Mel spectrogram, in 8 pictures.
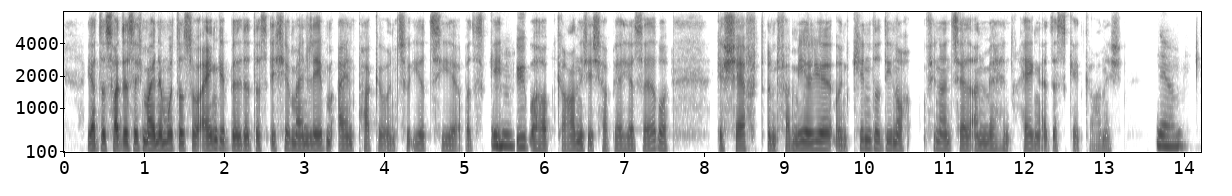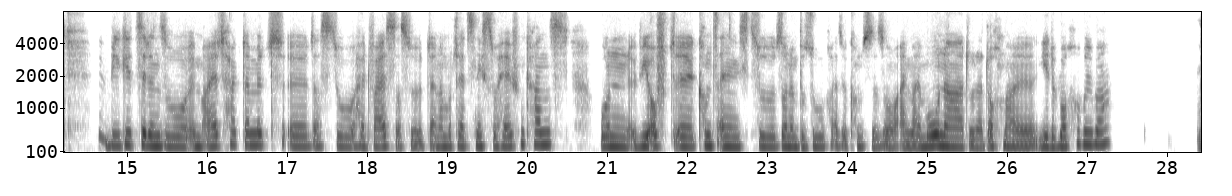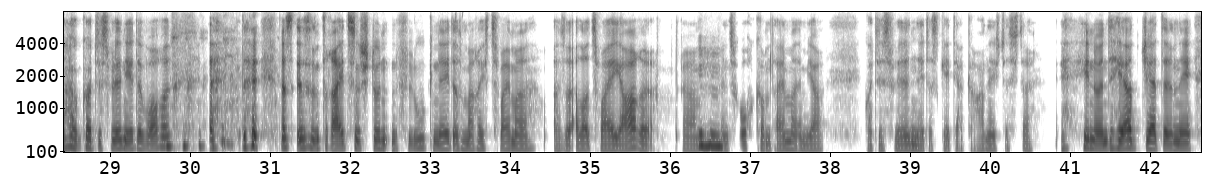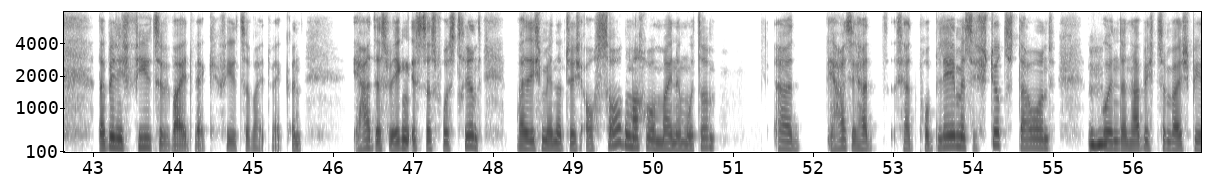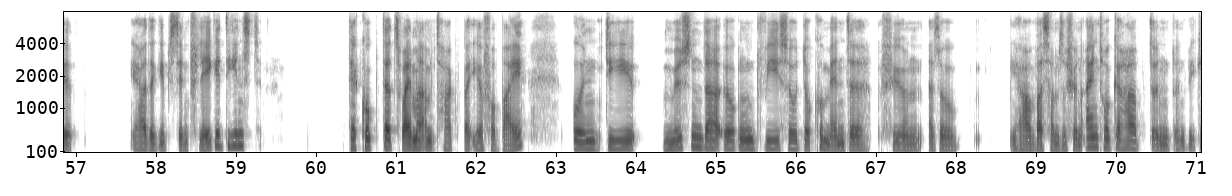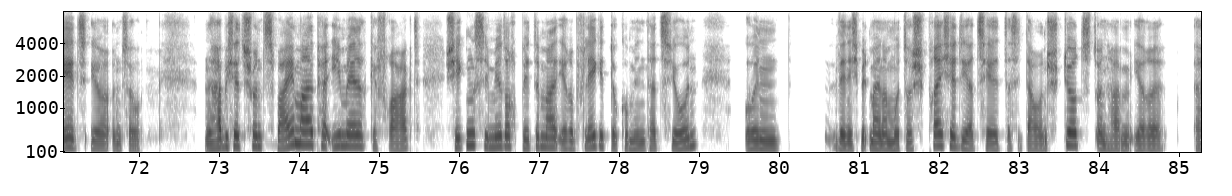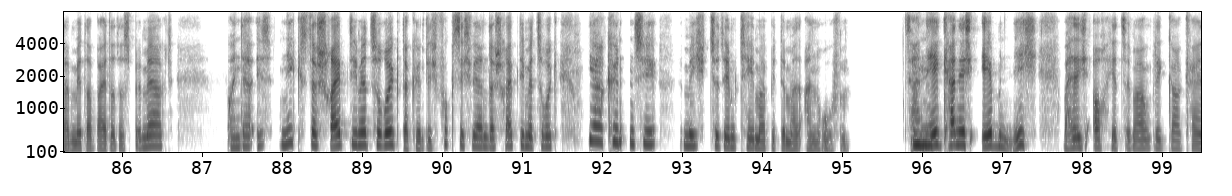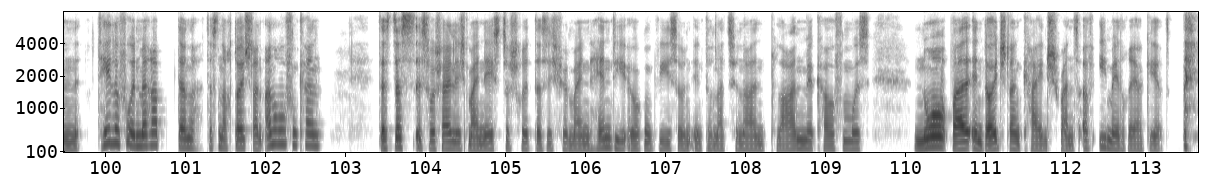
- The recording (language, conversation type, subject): German, advice, Wie kann ich die Pflege meiner alternden Eltern übernehmen?
- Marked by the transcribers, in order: stressed: "überhaupt"; other background noise; snort; chuckle; tapping; snort; chuckle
